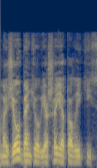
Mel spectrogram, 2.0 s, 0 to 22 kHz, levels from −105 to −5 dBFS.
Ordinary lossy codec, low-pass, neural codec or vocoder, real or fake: AAC, 32 kbps; 10.8 kHz; none; real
